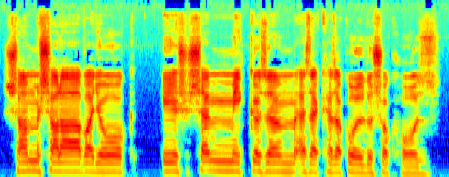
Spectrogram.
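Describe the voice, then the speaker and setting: A man voicing a proud, haughty bearded merchant with a slow, weighty delivery in an audiobook. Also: mid-range voice, steady tone, clear, resonant tone, no echo, natural voice.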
